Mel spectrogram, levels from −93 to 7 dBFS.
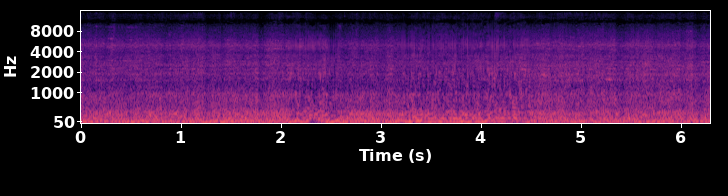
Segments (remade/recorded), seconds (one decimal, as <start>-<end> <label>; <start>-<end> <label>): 0.0-2.1 recorded; 2.1-2.6 remade; 2.6-3.2 recorded; 3.2-4.5 remade; 4.5-6.3 recorded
